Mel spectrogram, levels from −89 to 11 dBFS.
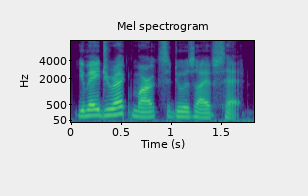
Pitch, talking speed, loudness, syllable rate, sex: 145 Hz, 330 wpm, -18 LUFS, 6.8 syllables/s, male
